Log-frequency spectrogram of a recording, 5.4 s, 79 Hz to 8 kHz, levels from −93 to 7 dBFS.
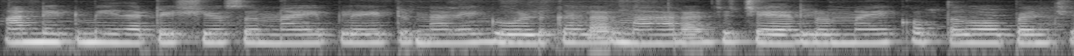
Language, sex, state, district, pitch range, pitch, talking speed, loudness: Telugu, female, Andhra Pradesh, Guntur, 235-250 Hz, 240 Hz, 155 wpm, -17 LUFS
